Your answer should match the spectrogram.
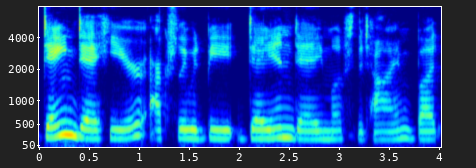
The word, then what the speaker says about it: deinde: And dende here actually would be deinde most of the time, but it's synezesis here, so it's actually only 2 syllables instead of 3.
